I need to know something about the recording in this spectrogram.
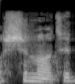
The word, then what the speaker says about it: Shemot: Mark here this pasta so we know that the accent of the words on the last syllable shimota these These are the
